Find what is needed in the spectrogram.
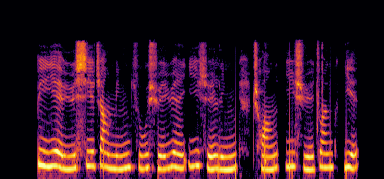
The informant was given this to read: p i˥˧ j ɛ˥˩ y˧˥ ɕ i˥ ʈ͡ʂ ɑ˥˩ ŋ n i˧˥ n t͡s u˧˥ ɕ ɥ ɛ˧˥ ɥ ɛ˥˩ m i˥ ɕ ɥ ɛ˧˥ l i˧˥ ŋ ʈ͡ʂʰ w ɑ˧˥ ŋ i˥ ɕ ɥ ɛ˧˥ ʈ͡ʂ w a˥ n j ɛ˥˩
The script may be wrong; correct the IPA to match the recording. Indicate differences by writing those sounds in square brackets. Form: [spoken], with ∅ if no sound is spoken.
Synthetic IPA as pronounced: p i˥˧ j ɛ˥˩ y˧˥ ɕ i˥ ʈ͡ʂ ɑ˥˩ ŋ [m] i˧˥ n t͡s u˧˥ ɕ ɥ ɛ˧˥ ɥ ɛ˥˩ [n] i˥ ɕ ɥ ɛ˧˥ l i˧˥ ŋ ʈ͡ʂʰ w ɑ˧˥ ŋ i˥ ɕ ɥ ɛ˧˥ ʈ͡ʂ w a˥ n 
